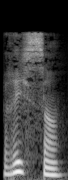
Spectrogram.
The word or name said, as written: ricin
